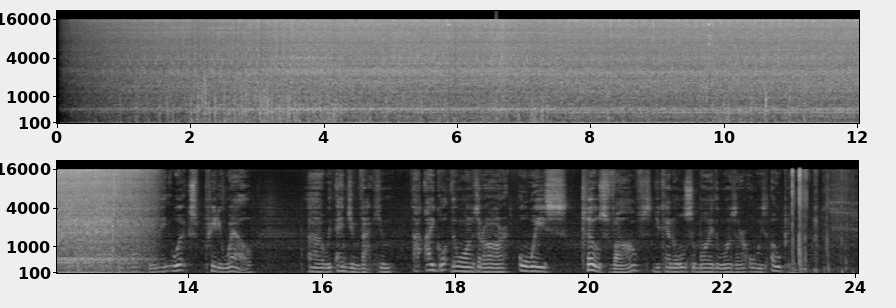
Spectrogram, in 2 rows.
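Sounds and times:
car engine idling: 0:00.1 - 0:13.6.

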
